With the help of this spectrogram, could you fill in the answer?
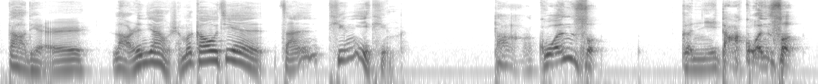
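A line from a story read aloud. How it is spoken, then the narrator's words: Smiling. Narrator (Chinese): 老张笑了笑，然后说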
